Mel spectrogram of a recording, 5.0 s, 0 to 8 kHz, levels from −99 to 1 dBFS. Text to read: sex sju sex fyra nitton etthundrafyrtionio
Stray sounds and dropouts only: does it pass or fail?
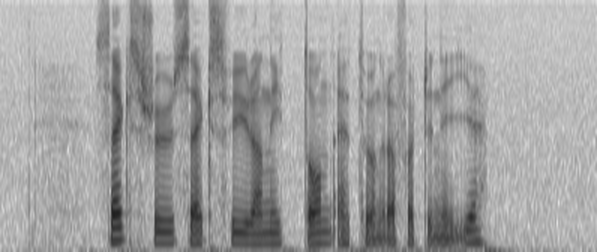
pass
